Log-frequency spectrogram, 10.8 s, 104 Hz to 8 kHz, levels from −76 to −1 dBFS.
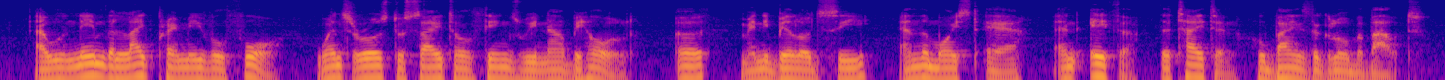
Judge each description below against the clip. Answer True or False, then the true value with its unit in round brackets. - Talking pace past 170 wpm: True (185 wpm)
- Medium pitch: False (100 Hz)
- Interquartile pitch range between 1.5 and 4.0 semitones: True (2.9 semitones)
